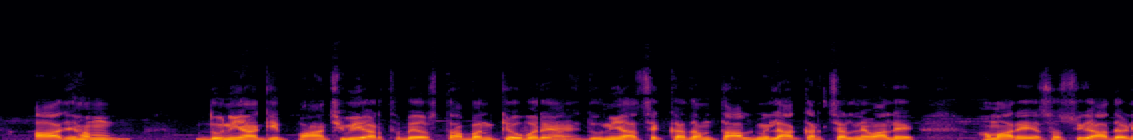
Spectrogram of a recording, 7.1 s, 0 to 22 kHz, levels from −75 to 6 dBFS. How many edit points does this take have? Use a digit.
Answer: 1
